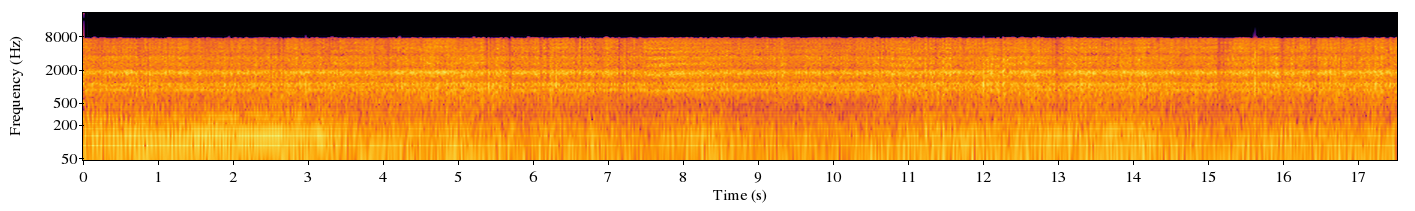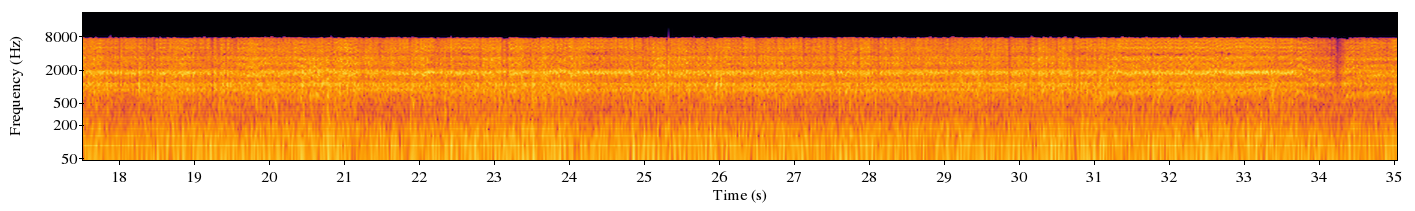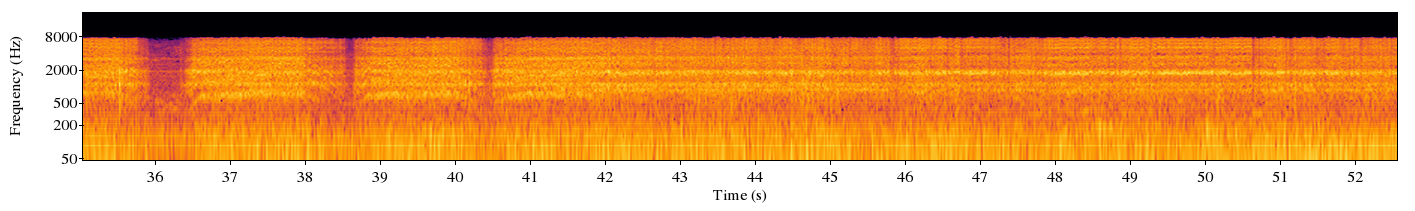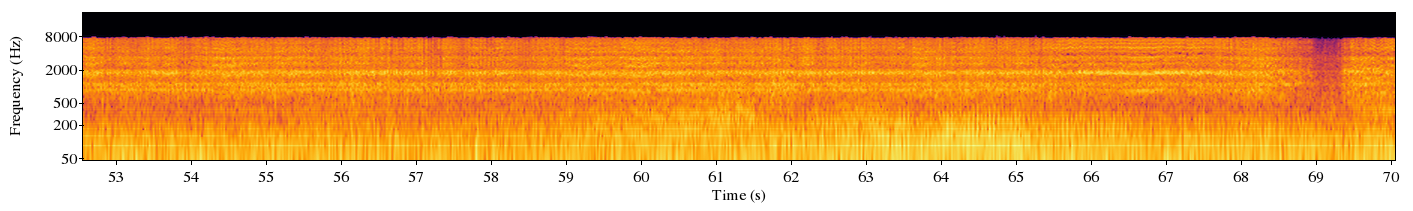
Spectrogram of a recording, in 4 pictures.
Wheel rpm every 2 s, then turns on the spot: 230, 240, 230, 230, 230, 230, 230, 230, 230, 230, 230, 230, 230, 230, 230, 230, 200, 140, 130, 130, 150, 230, 230, 230, 230, 230, 230, 230, 230, 230, 230, 230, 230, 230, 100.
none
